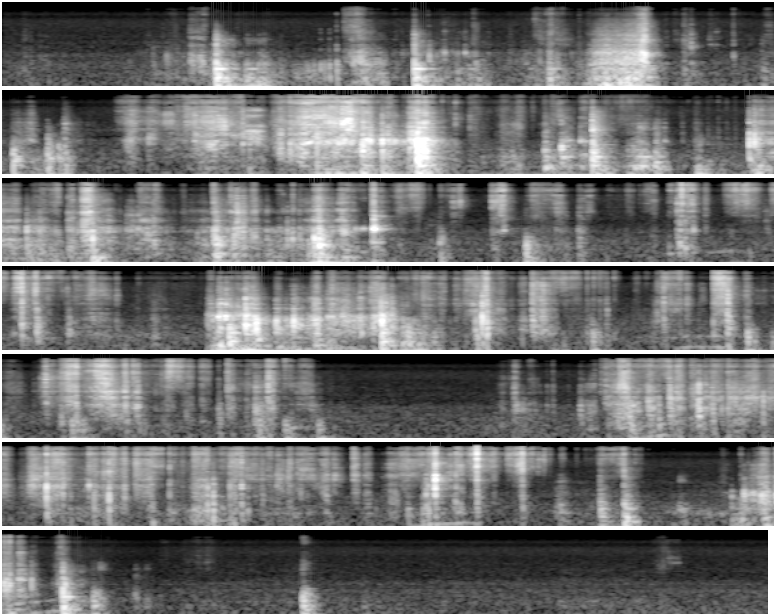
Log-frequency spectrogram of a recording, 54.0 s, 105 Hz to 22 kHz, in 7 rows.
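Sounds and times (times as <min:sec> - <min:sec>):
paper rustling and crinkling: 0:36.1 - 0:44.1.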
